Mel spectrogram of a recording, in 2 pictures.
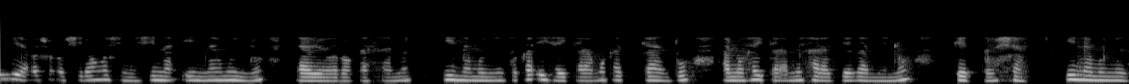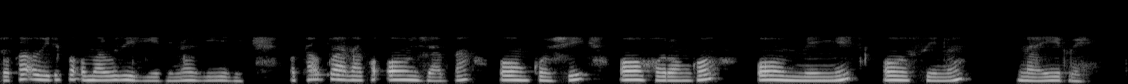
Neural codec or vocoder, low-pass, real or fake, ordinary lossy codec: none; 3.6 kHz; real; AAC, 24 kbps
